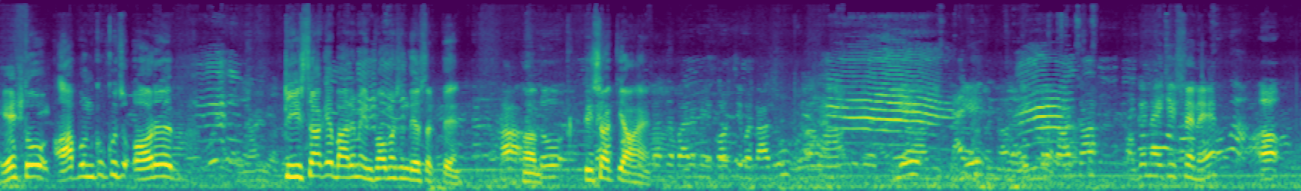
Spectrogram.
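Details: Adult man who says he stammers, speaking Hindi during speech practice on a train while returning from a stammering communication workshop; stuttering.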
